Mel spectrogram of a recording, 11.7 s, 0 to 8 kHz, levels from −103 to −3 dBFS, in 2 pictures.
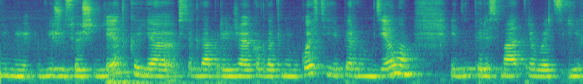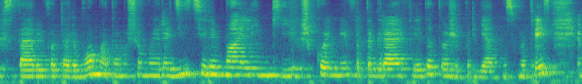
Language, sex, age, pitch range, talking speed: Russian, female, 20-39, 185-225 Hz, 170 wpm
